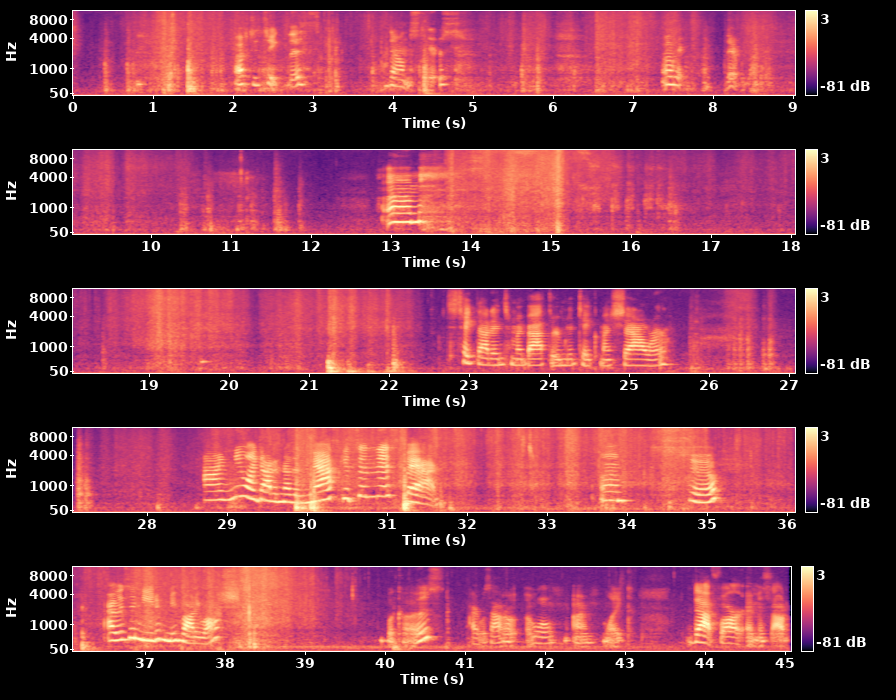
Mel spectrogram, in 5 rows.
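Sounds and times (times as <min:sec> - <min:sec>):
plastic bags rustling: 0:00.4 - 0:11.2, 0:13.5 - 0:22.6, 0:26.2 - 0:40.0.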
